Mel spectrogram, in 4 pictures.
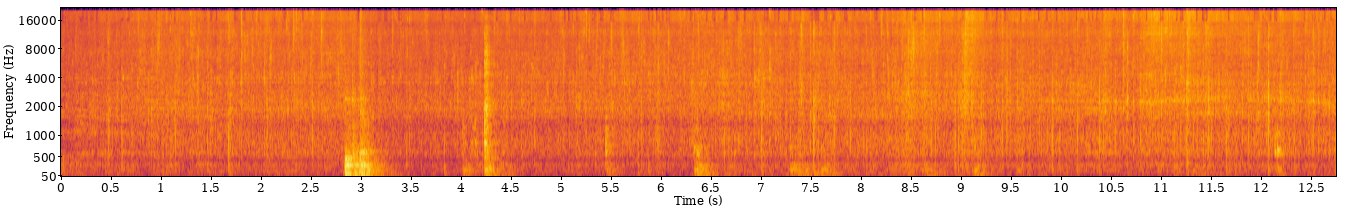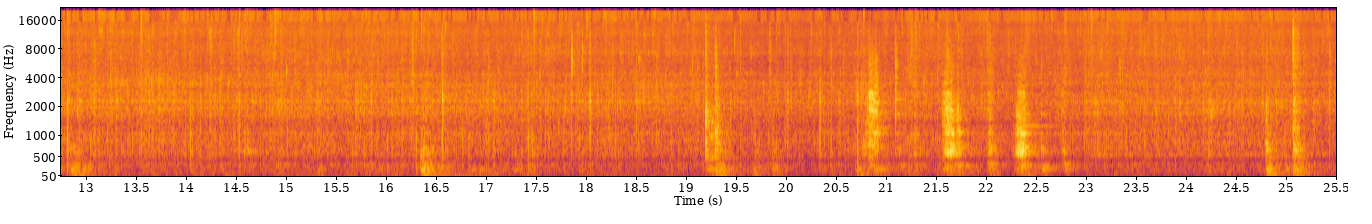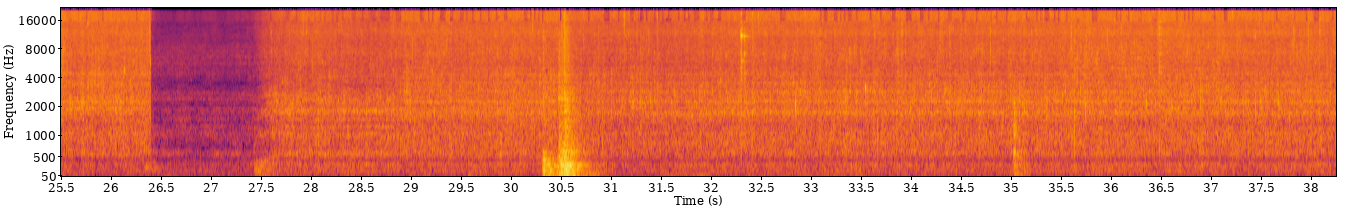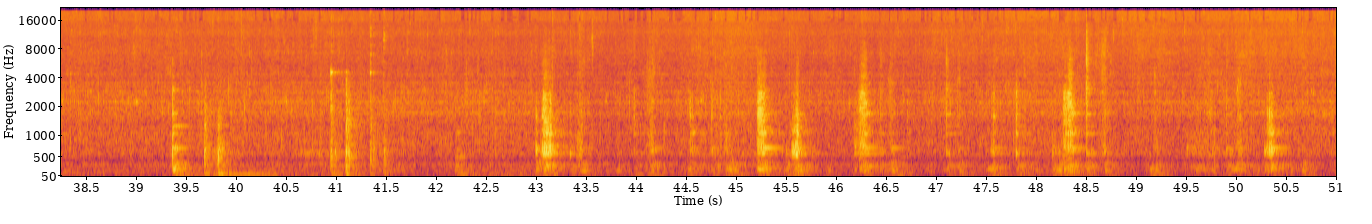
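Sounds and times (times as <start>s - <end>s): food sizzling in hot oil: 0.0s - 26.4s, 27.4s - 51.0s
utensil clicking against pan: 19.2s - 20.0s, 43.0s - 51.0s.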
